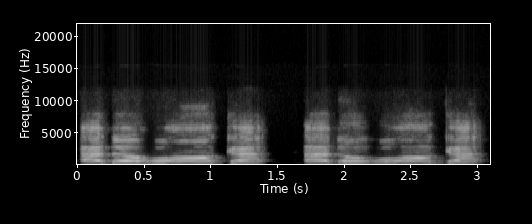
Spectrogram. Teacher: کاف کو بغیر کھینچے پڑھنا ہے, بھری کر کے. ادراک, ادراک, موٹی کاف نہیں ہے بھری کاف ہے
